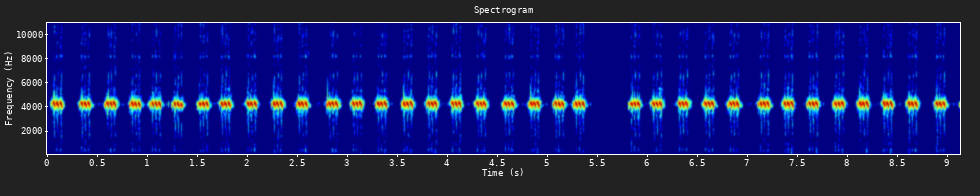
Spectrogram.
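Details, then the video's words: Cricket calling to repel rats: rapid, piercing chirps about four each second, briefly stopping for half a second midway before resuming at the same pace; nothing else audible. "SUARA JANGKRIK PENGUSIR TIKUS"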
